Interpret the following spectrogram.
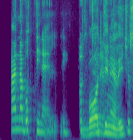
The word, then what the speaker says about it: Bottinelli: I butchered it on the how do you pronounce? Anna Bottinelli.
